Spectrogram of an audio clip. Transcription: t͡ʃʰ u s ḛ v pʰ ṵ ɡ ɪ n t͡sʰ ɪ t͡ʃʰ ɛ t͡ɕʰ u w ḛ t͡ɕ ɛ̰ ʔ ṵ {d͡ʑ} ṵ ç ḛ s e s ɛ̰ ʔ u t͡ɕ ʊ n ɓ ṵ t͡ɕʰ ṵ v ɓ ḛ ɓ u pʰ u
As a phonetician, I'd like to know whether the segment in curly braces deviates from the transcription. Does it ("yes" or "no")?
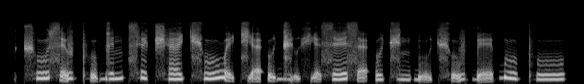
no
